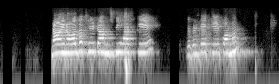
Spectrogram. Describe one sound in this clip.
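A woman speaks clearly and steadily, as if teaching.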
